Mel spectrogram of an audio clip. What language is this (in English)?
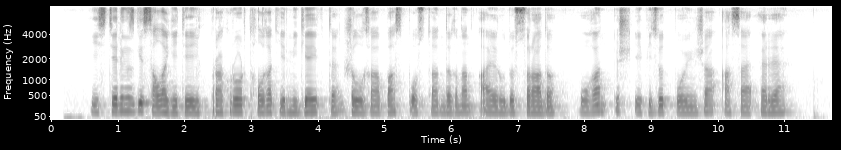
Kazakh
